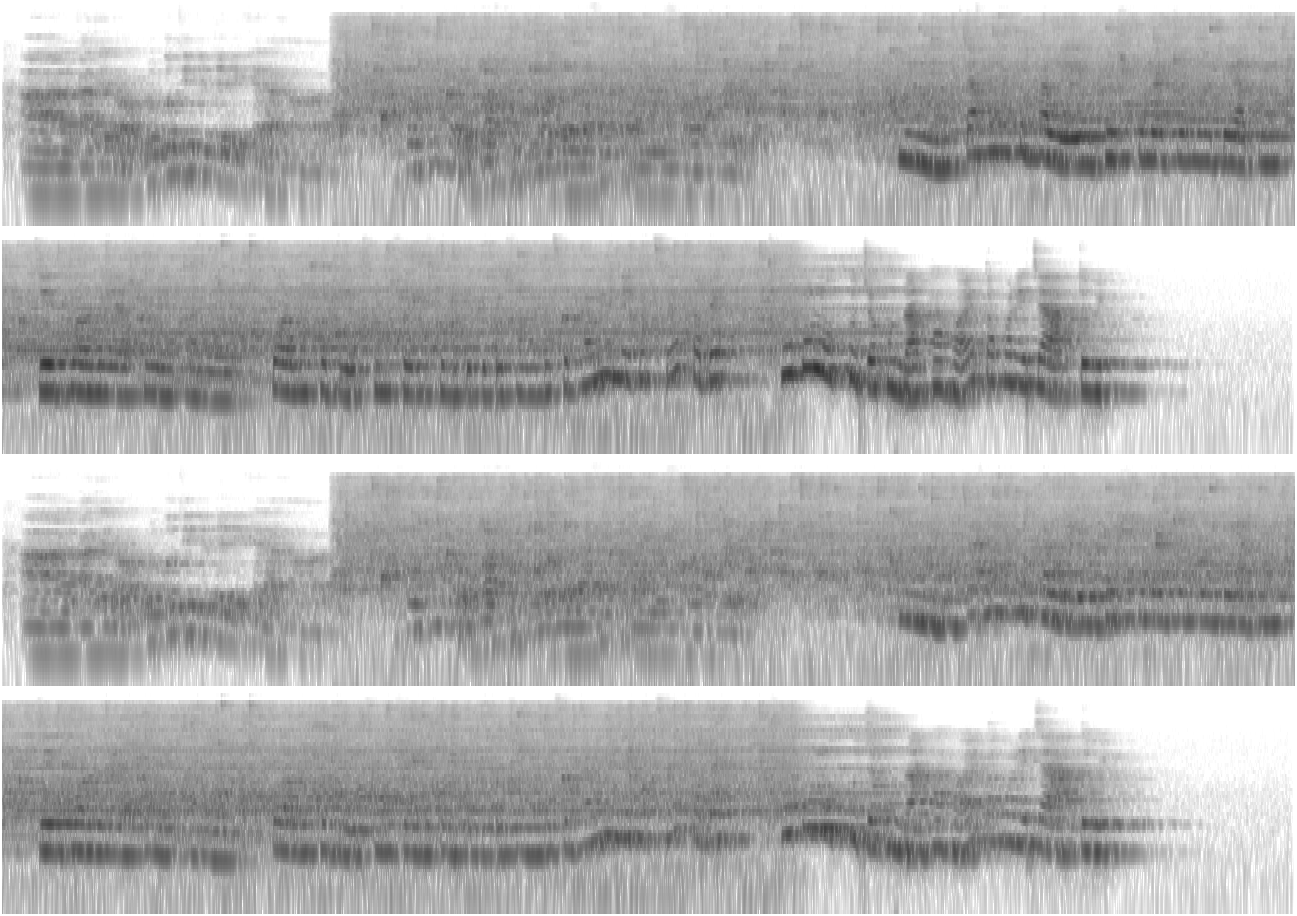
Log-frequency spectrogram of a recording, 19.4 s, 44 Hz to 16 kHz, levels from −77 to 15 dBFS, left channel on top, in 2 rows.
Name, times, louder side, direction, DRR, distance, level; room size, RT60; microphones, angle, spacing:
voice 1, 0.1-5.7, left 1 dB, 40° left, -8 dB, 1.4 m, -29 dB
sound 1, 2.5-15.7, equal, 5° right, 0.4 m, -27 dB
sound 2, 6.4-13.2, left 1 dB, 70° left, 1.4 m, -29 dB
voice 2, 6.7-18.0, left 5 dB, 85° left, 2 dB, 0.3 m, -21 dB
sound 3, 9.8-16.4, left 1 dB, 35° right, 0.9 m, -31 dB
3.3 x 3.2 x 2.4 m, 1.1 s
head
